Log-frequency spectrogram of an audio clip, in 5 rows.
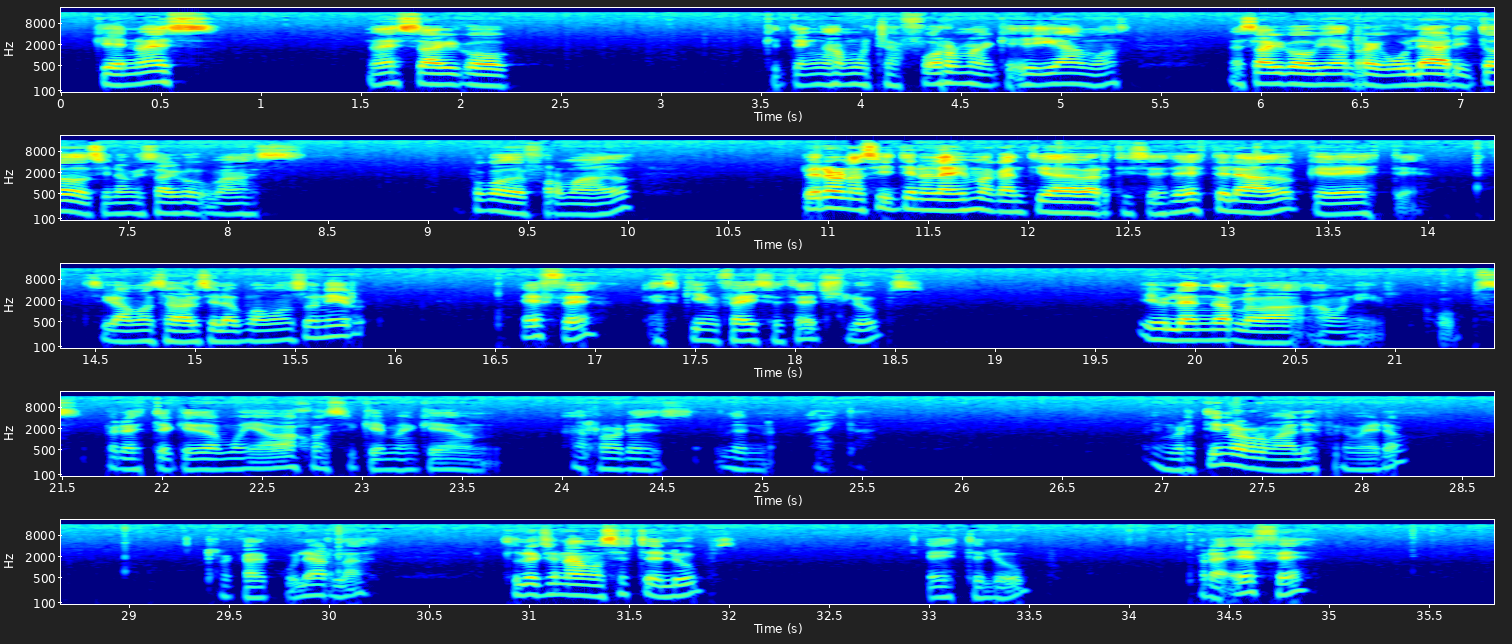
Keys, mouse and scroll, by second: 0.2 alt+right click, 2.7 alt+shift+right click, 3.9-4.3 scroll up 1, 4.3 alt+shift+middle click, 4.6-5.0 alt+shift+scroll down 1, 5.0-5.7 scroll up 1, 6.2 3, 6.6 1, 7.2-7.6 scroll down 1, 7.6 shift+middle click, 11.8 alt+right click, 14.0 alt+shift+right click, 16.2 f, 21.0 right click, 22.1 l, 24.5 a, 26.3 ctrl+n, 27.2 z, 28.3 a, 28.7 alt+right click, 29.7 alt+shift+right click, 30.2 z, 33.4-34.0 scroll down 1, 34.0 f.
